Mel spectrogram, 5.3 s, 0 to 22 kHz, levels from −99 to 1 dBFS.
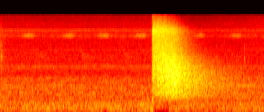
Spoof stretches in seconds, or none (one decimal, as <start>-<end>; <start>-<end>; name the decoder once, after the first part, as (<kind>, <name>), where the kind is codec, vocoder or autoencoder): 0.0-5.3 (vocoder, BigVGAN v2)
